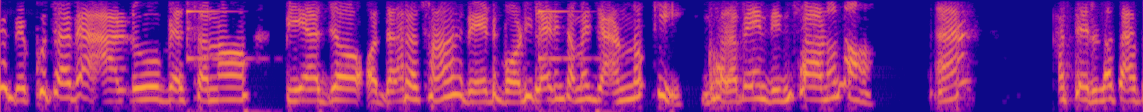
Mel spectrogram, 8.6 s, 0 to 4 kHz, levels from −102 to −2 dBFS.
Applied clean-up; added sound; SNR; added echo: classical method spectral subtraction.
